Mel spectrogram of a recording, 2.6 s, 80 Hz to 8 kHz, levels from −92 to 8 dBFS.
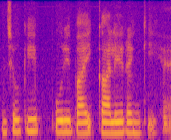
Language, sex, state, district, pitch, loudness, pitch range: Hindi, female, Rajasthan, Jaipur, 190 Hz, -15 LUFS, 185-205 Hz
